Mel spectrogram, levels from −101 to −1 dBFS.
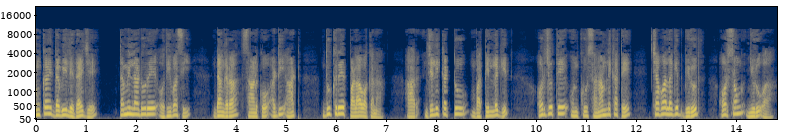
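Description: Throughout the speech, the signal was likely passed through one low-bitrate lossy codec and then re-encoded by another, a transcoding between lossy codecs. Nothing survives above 9.8 kHz, so the sound is dull, and the two codecs' smeared, swirly artefacts pile on top of each other, which fits a Vorbis stage near 35 kbit/s followed by AAC-LC near 32 kbit/s.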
